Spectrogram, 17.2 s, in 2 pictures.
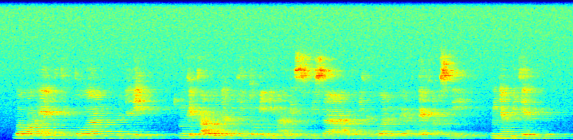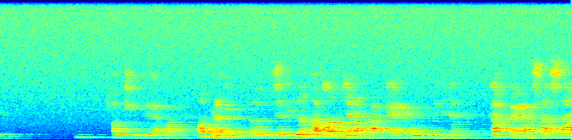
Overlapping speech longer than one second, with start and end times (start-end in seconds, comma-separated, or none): none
